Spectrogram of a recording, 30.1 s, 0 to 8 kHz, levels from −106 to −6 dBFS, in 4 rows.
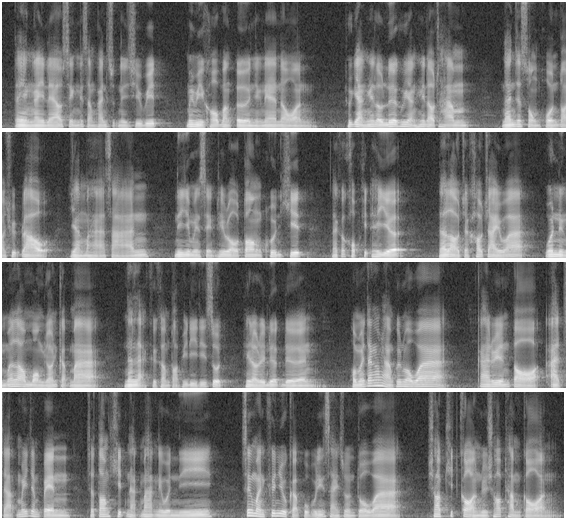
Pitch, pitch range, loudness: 110 Hz, 100-120 Hz, -20 LUFS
